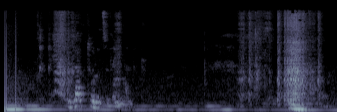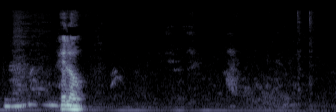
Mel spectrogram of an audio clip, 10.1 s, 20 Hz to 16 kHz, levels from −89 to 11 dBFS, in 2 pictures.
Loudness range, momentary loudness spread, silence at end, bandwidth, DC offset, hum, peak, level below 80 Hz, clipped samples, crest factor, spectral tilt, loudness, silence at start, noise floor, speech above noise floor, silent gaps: 17 LU; 28 LU; 1.55 s; 11.5 kHz; under 0.1%; none; -8 dBFS; -58 dBFS; under 0.1%; 24 dB; -6.5 dB/octave; -28 LUFS; 0.05 s; -64 dBFS; 39 dB; none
